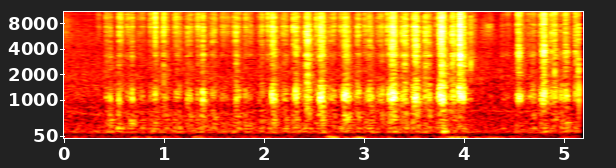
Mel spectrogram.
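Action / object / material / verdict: scrape / coated scratch-art paper scratched with a wooden stylus / coated paper / none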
